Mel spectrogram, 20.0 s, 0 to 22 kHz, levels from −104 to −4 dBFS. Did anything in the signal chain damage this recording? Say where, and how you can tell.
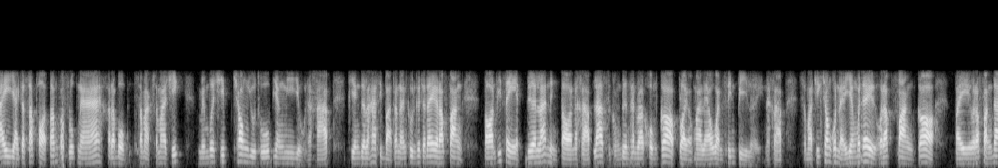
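Yes. At the codec stage, the whole recording carries iLBC codec coloration. The band stops short of 300 Hz and above about 3.4 kHz, which sounds like a narrowband telephone line. The speech has a slightly rough, synthetic edge, and that damage is plainly audible. This comes from the coder rebuilding each 20 ms frame's excitation on its own. The texture fits the 15.2 kbps mode.

At the network stage, there are lost iLBC frames at 1.16–1.33 s, 6.26–6.36 s, 10.26–10.33 s, 12.14–12.20 s and 17.22–17.27 s. The decoder fills each gap by repeating the last pitch cycle mixed with noise, so the speech turns into a brief held, buzzy vowel. The first event is broken up, with 120 ms missing across 160 ms and the longest run about 70 ms. The others last 80, 60, 40 and 40 ms. Clean speech returns immediately after each gap because every frame decodes independently.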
